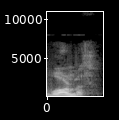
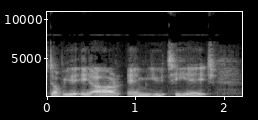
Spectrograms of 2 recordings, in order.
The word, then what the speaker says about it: Warmuth: But the man who's right on the top of this is a guy called Scott Warmuth. I'm pronouncing that wrongly. Apologies. It's Warmuth.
